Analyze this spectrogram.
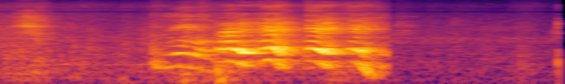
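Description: A young boy speaks nearby.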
